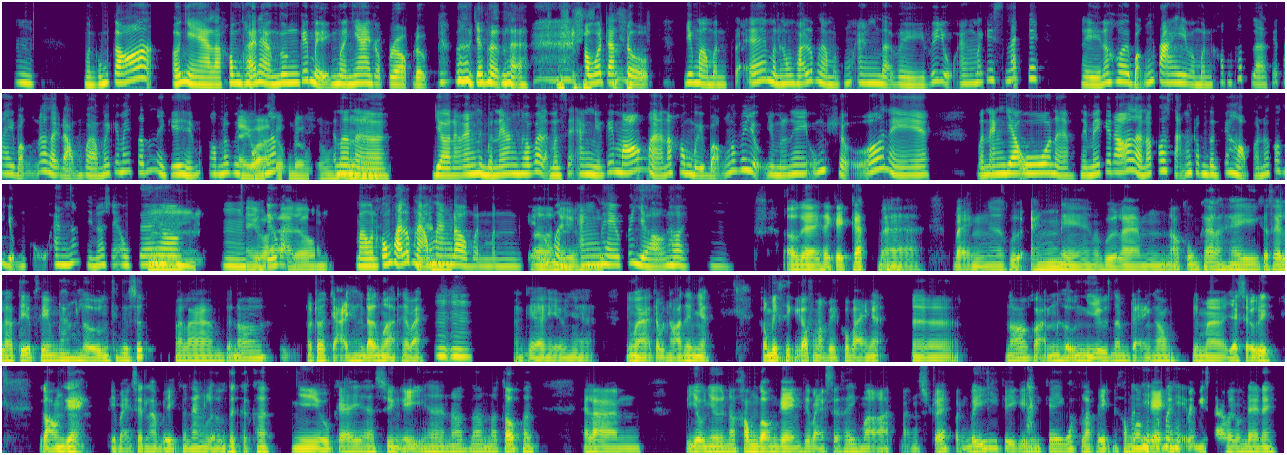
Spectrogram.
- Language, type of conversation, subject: Vietnamese, podcast, Bạn tổ chức góc làm việc ở nhà như thế nào để dễ tập trung?
- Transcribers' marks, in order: tapping; laugh; laughing while speaking: "cho nên là"; laugh; other background noise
